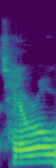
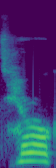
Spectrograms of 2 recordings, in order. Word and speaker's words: tarot: I feel like that also that tarot world right there, man. Yes. That's how you pronounce it, right? Tarot?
